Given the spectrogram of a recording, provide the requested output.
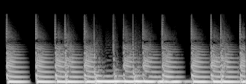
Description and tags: Im Weird
Very Weird Drum Playing.
drum, weird, dark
